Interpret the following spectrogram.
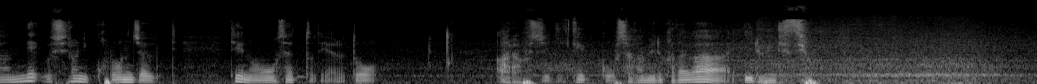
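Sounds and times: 
speech: 0.2 - 3.9, 5.0 - 8.4
large vehicle passing in the rain: 5.4 - 10.3.

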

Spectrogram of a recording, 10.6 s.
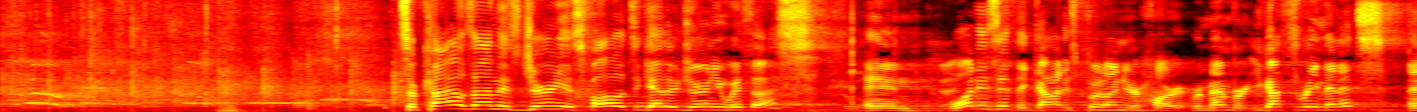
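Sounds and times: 
audience cheering and clapping: 0.0 - 3.6
speech: 1.6 - 1.9, 3.0 - 10.6.

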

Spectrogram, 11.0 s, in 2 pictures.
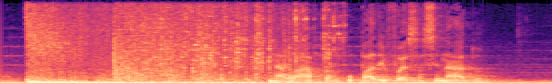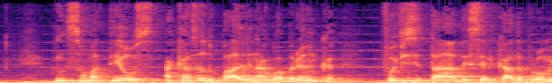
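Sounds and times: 
bomb explosion: 0.2 - 3.0
speech: 2.7 - 5.0, 6.1 - 11.0.

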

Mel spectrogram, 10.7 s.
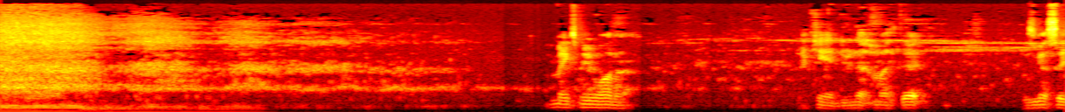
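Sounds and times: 
motorcycle passing by: 0.0 - 2.8
speech: 5.6 - 6.4, 8.1 - 9.6, 10.2 - 10.6.

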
